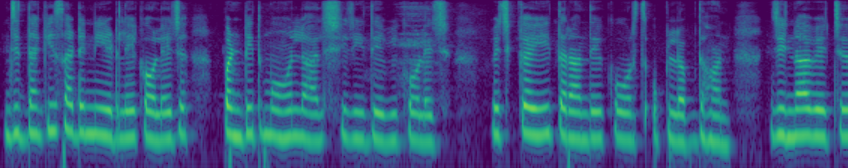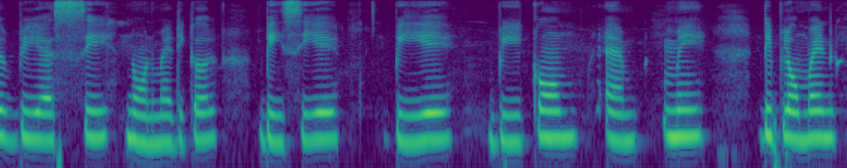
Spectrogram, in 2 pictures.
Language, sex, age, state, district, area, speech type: Punjabi, female, 18-30, Punjab, Gurdaspur, rural, spontaneous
